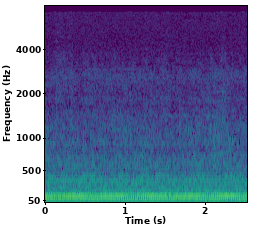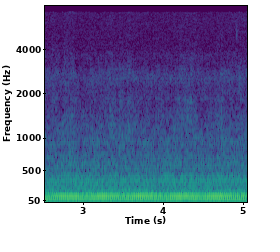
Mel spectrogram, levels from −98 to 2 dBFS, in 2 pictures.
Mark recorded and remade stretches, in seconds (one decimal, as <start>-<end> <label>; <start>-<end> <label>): 0.0-5.1 recorded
